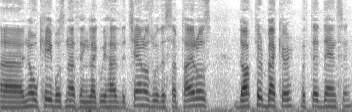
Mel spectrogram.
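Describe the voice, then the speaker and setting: Fairly even intonation and a moderate speed from a man with a fairly high pitch. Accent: Arabic. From Tunisia. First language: Arabic. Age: 30s. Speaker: bartender and bar owner. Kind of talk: podcast interview. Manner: halting, many fillers and repeats.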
